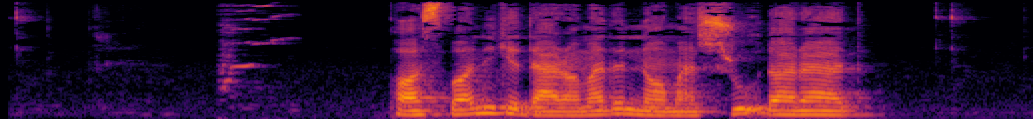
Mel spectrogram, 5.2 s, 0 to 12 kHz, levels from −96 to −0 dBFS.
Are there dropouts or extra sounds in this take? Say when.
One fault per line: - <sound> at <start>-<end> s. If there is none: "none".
- squeak at 1.1-1.5 s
